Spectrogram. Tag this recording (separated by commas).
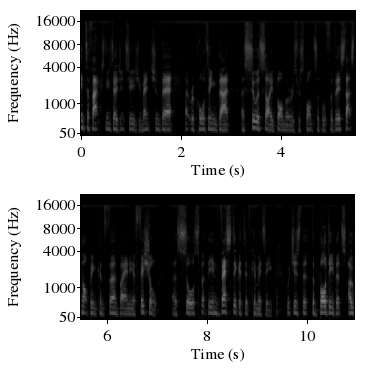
Speech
